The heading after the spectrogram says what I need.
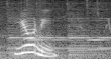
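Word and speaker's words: Juni: is called as my so far you know already that j is pronounced as y in german so the next month which is june in german it is called is uni same we have july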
